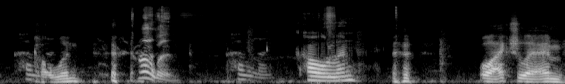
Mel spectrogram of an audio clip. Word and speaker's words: Colan: Colan. See, that's my name. That's how my name is pronounced, folks. Colan.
